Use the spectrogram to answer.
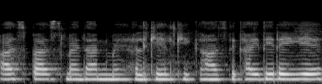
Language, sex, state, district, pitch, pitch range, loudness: Hindi, female, Chhattisgarh, Bastar, 240 Hz, 235-240 Hz, -15 LUFS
